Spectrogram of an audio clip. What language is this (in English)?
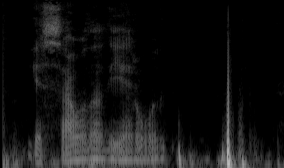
Kabyle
